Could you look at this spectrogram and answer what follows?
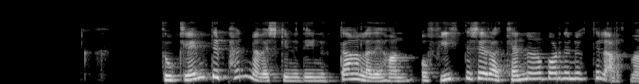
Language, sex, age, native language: Icelandic, female, 50-59, Icelandic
